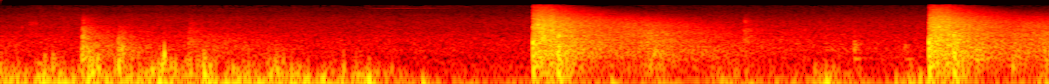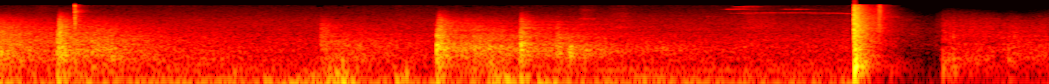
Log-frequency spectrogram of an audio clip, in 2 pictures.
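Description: Shotgun shots at a clay-shooting range: two loud shots about two seconds apart, each trailing off in an echo, then a few fainter shots. Wind rumbles on the microphone at first, and a sharp pop comes just before the end.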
